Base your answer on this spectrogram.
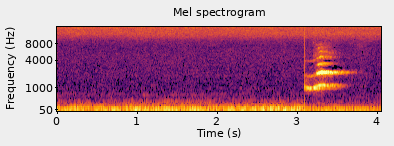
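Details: Toby, a house cat desperately searching for treats in a kitchen, gives one short, bright meow that rises then falls near the end, after several seconds of steady low hum and faint background noise.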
